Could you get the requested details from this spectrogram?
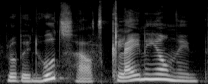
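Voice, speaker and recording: A woman reading a children's storybook aloud, expressive and hushed at times. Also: lowish voice, slow pace, gravelly.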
